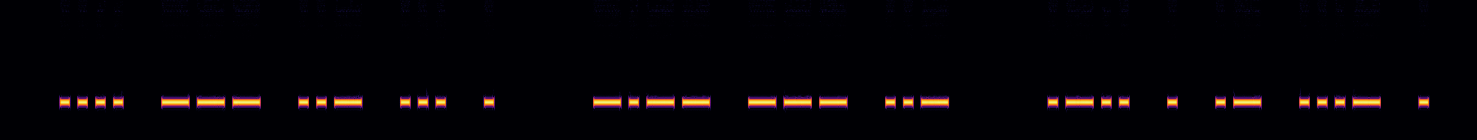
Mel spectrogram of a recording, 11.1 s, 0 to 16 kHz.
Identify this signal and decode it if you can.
Morse code, heard as a keyed tone, about 18 wpm, spaced as for 15 wpm, 1000 Hz. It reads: HOUSE YOU LEAVE
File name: qotdfiles / 15wpm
